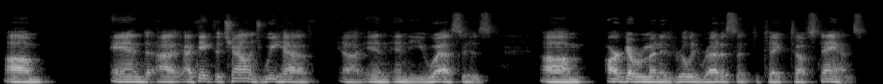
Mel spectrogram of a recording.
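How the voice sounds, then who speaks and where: Man panelist, low voice, grew up in Belgium and Italy; measured, filler-heavy call speech. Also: fairly even intonation, fairly bright tone. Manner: measured, restarting often with fillers. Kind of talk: virtual panel discussion. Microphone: video call.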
